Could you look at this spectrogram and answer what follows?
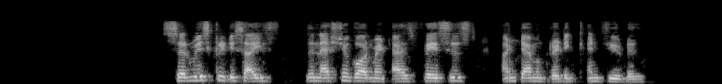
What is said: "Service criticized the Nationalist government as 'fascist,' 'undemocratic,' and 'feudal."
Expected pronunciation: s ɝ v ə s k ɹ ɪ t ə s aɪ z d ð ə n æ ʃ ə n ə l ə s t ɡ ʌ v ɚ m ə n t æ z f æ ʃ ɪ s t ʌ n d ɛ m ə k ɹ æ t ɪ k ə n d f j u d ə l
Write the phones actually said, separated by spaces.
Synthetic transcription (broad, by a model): s ɝ v ə s k ɹ ɪ t ə s aɪ z d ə n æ ʃ ə n ə l ɡ ʌ v ɚ m ə n t æ z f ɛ s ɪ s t ʌ n d ɛ m ə k ɹ æ t ɪ k ə n d f j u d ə l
